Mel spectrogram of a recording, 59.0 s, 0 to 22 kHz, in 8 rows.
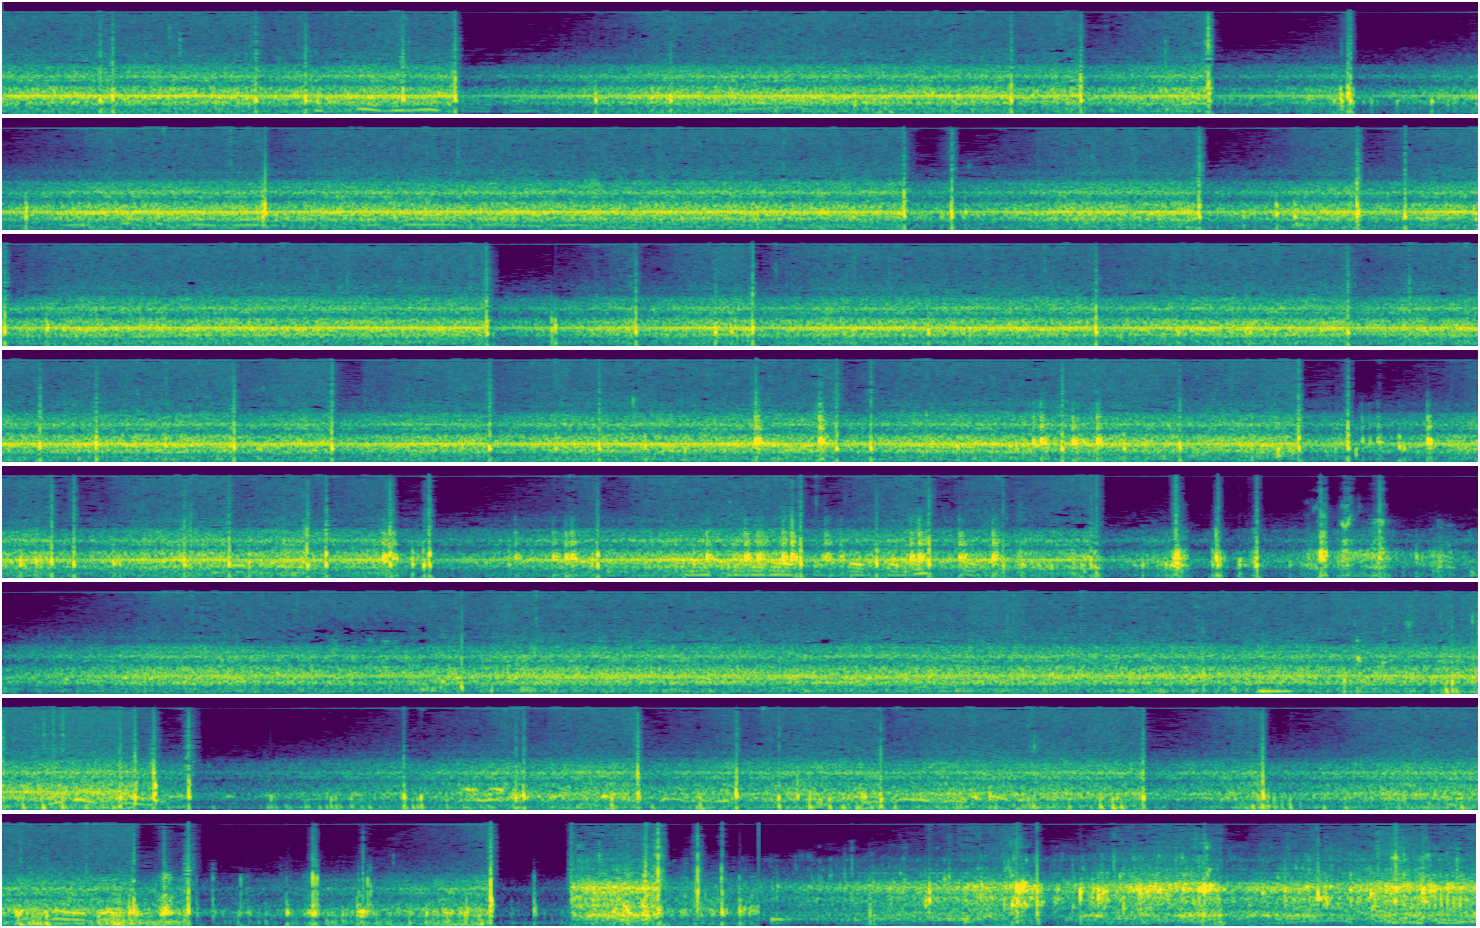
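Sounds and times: underwater droning hum: 0:00.0 - 0:59.0
fine crackling and clicks: 0:00.4 - 0:03.5, 0:11.2 - 0:12.3, 0:13.3 - 0:15.1, 0:17.0 - 0:36.8, 0:41.9 - 0:45.4, 0:51.7 - 0:59.0.

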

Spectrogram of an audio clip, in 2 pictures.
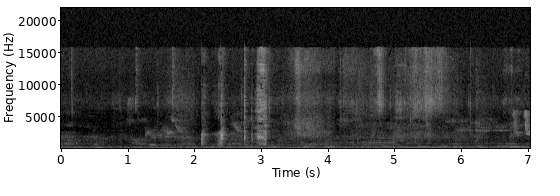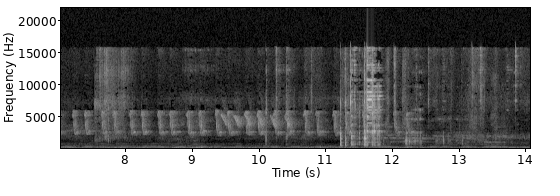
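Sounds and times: stone clattering on stone: 0:11.2 - 0:12.6.

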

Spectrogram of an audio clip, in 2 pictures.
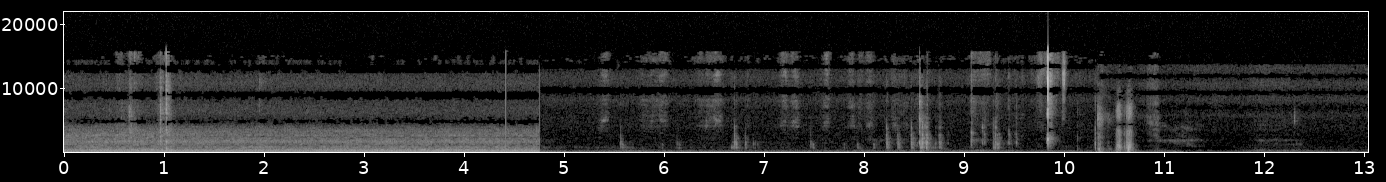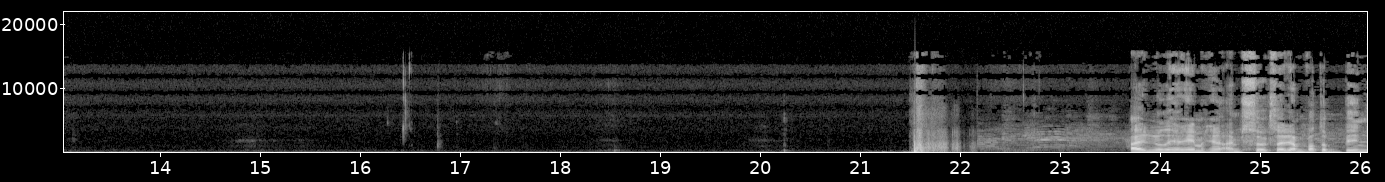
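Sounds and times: low hum with held tone: 0:00.0 - 0:21.5
marker scratching on whiteboard: 0:05.4 - 0:08.5.

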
